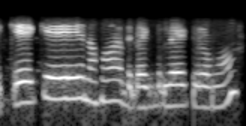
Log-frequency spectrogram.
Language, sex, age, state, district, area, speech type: Assamese, female, 30-45, Assam, Sivasagar, rural, conversation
